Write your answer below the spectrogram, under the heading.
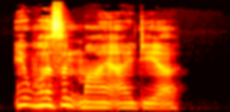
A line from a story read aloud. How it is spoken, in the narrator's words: Dinah sighs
